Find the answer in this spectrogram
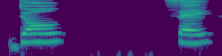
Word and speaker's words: Dolce: Welcome to Soft Girl Era, hosted by LeAnne Dolce, pronounced Dole say, like sweet softness whispered in French.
